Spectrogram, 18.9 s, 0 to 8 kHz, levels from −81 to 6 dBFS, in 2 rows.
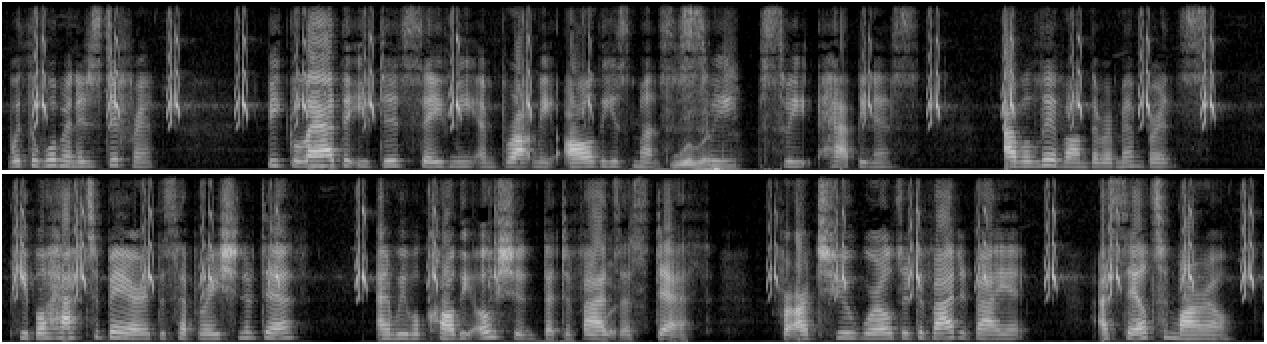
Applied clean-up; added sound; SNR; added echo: neural mask model Resemble Enhance denoiser.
